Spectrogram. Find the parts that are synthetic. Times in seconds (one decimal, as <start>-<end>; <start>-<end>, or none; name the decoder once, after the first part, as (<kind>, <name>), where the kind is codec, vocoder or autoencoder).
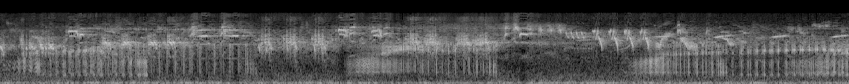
4.4-5.6 (autoencoder, DAC-VAE)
